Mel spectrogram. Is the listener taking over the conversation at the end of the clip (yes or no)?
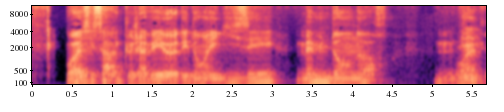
no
